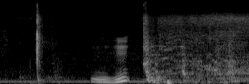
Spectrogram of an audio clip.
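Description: A car is started up close. The starter motor whirs for a short moment, then the engine catches and settles into a low idle, with a few clicks and a voice nearby.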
